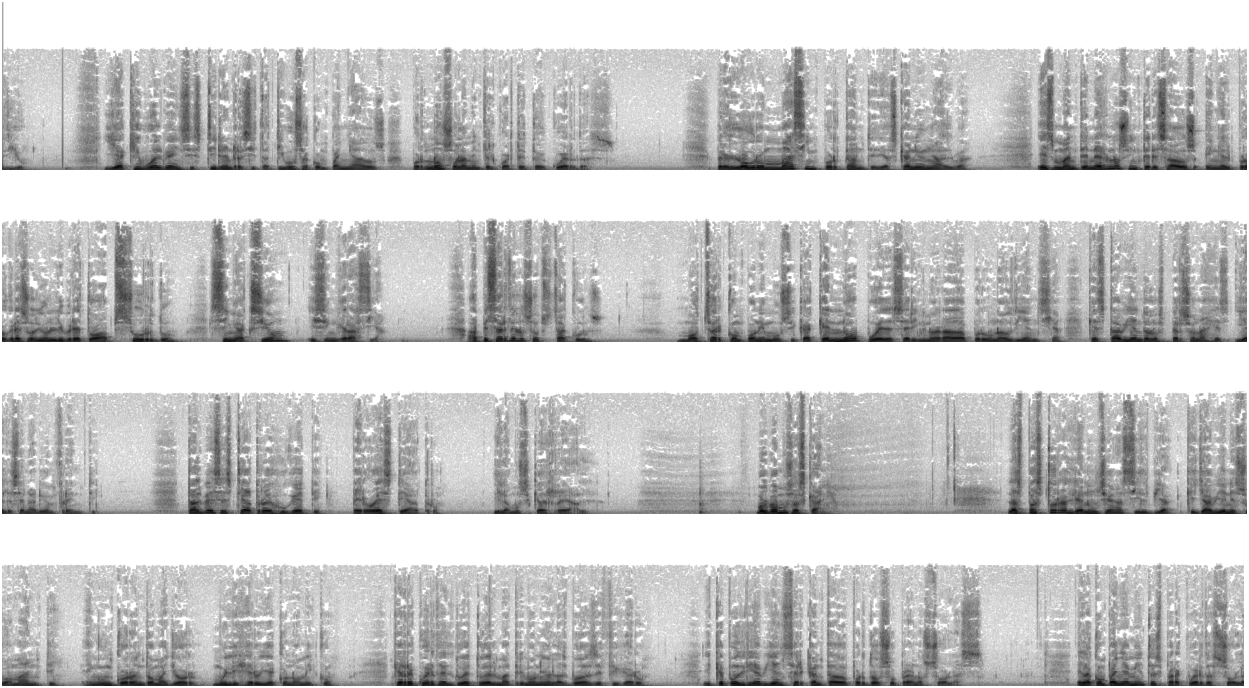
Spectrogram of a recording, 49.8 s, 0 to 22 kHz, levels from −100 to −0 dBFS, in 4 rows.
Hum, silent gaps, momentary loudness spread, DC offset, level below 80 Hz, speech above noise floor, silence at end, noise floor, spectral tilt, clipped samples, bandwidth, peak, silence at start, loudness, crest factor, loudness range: none; none; 14 LU; under 0.1%; -46 dBFS; 36 dB; 0 s; -51 dBFS; -6 dB/octave; under 0.1%; 16 kHz; 0 dBFS; 0 s; -15 LUFS; 16 dB; 4 LU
